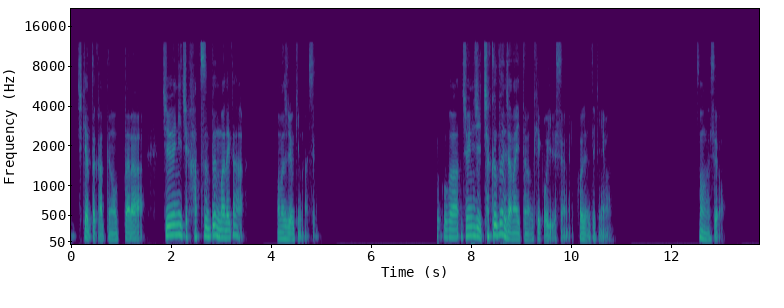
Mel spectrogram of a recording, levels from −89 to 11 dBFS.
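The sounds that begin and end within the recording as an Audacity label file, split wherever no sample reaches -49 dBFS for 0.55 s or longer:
4.130000	4.900000	sound
7.310000	10.760000	sound
12.510000	13.010000	sound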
